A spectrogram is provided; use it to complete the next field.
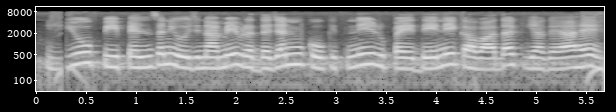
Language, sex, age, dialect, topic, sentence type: Hindi, female, 25-30, Awadhi Bundeli, banking, question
